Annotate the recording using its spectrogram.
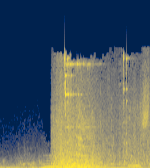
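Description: A swimmer bursts up out of the water with a loud splash.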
